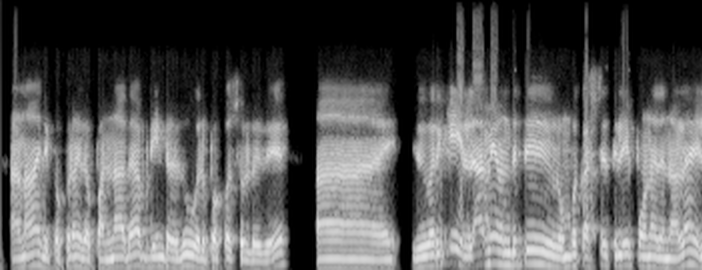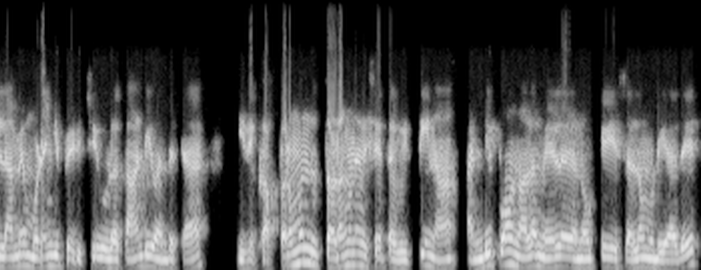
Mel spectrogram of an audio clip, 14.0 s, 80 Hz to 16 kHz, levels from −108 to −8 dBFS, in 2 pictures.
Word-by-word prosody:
ஆனா - - 0
இதுக்கப்பறம் - - -1
இதை - - 0
பண்ணாத." 130 +3 0
அப்படின்றது 135 0 0
ஒரு 120 - -1
பக்கம் - - -4
சொல்லுது. 110 -1 0 0.5
"அ - - 0 0.9
இது 130 +2 +1
வரைக்கும் 155 +5 +2
எல்லாமே 155 +6 +3
வந்துட்டு 160 +2 +1 0.3
ரொம்ப 135 +3 -1
கஷ்டத்திலே 145 +2 0
போனதுனால, 130 -2 +1 0.2
எல்லாமே 130 +3 +1
முடங்கி 145 +3 +1
போயிடுச்சு. - - -2
இவ்வளோ 120 -1 +1
தாண்டி 140 +4 +1
வந்துட்ட. 115 - -2 0.5
இதுக்கப்புறமும் 150 - -1
இந்த 165 - 0
தொடங்கின 150 +6 +2
விஷயத்தை 130 -2 -1
விட்டீனா, 135 +2 0 0.3
கண்டிப்பா 145 +10 -1
உன்னால 145 -2 +1
மேல 130 +2 +2 0.2
நோக்கி 120 +3 -1 0.2
செல்ல 115 +2 +1
முடியாது. 110 -2 +1
130 Hz, 140 wpm, -22 LUFS, 120-150 Hz, 0.9 s, எல்லாமே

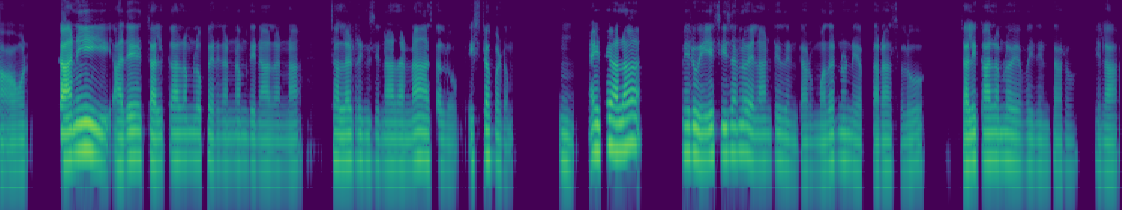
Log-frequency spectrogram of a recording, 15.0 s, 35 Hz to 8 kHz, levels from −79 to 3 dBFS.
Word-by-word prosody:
అవును. 105 +1 -5 0.4
కానీ, 140 +6 +9 0.5
అదే 125 +3 +3 0.2
చలికాలంలో 125 +2 -1
పెరుగన్నం 115 0 -6
తినాలన్నా, 105 -1 -6 0.5
చల్ల 120 -1 +1
డ్రింక్స్ 115 -2 -6
తినాలన్నా 110 +1 -2
అసలు 110 -4 -9 0.3
ఇష్టపడం. 120 -5 -3 0.7
హ్మ్. 115 -3 -3 0.3
అయితే 160 +4 +3
అలా 170 +3 +6 0.7
మీరు 150 -1 +4 0.2
ఏ - - +4
సీజన్‌లో 150 +1 +1
ఎలాంటివి 120 0 -5
తింటారు? 100 -1 -8
మొదటి 120 +4 -3
నుండి 120 -2 -4
చెప్తారా? 100 +1 -6
అసలు 105 +1 -9 0.7
చలికాలంలో 125 +1 +2
ఏవేవి 110 0 -8
తింటారు? 100 0 -10 0.4
ఇలా? 100 -1 -4
115 Hz, 110 wpm, -25 LUFS, 105-125 Hz, 0.7 s, కానీ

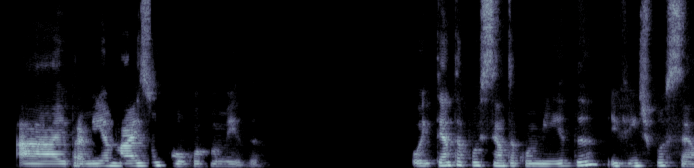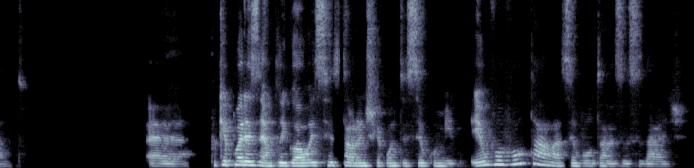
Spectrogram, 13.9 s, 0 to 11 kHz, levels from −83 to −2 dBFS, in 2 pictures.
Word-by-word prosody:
Ai, 155 -1 0
pra 160 -1 -5
mim 160 +1 -5
é 170 - -4
mais 170 +1 0
um 200 0 -5
pouco, 155 -3 -10
a 155 - -17
comida. 145 - -15 1.5
80% 190 +1 -3
a - - -9
comida 170 +8 -5
e 175 - -6
20%. 175 -2 -7 1.3
É. 160 -2 -1 0.3
Porque, 240 - +3
por 245 0 +7
exemplo, 190 -5 +7
igual 180 0 +6
esse 195 +1 +3
restaurante 185 -2 +2
que 180 - -3
aconteceu 180 0 0
comigo. 170 -2 -4
Eu 225 +6 +3
vou 265 0 +4
voltar 285 -2 +1
lá, 180 -1 0
se 180 +1 -4
eu 175 - +1
voltar 170 0 -5
nessa 160 0 -6
cidade. 155 -2 -8
175 Hz, 145 wpm, -24 LUFS, 160-190 Hz, 1.5 s, por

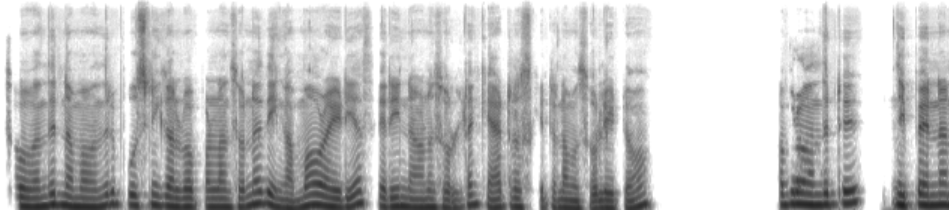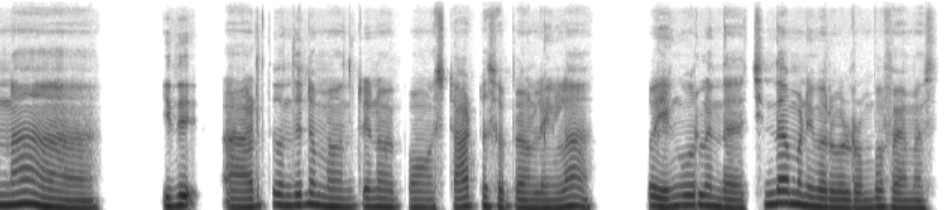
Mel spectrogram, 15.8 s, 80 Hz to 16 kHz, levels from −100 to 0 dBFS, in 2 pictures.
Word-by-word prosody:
So - - -34 0.2
வந்துட்டு 175 +4 +2
நம்ம 150 -2 +3
வந்துட்டு 175 +6 -1
பூசணிக்கா 170 -1 -1
அல்வா 150 0 +1
பண்லாம்னு 145 0 -1
சொன்னது 190 +5 0
எங்க 135 -2 -1
அம்மாவோட 170 +5 +2
ஐடியா. 150 +7 -1
சரி 150 0 0
நானும் 135 0 0
சொல்லிட்டேன். 135 +8 -4
கேட்டரர்ஸ் 140 +1 -3
கிட்ட - - -8
நம்ம 125 -2 0
சொல்லிட்டோம். 125 +6 -1 1.1
அப்புறம் 190 +1 +3
வந்துட்டு 185 +3 +1 0.5
இப்ப 175 +3 -4
என்னன்னா 180 +1 +4 1.2
இது 165 +2 +4 0.5
அடுத்து 160 +5 -3
வந்து 170 +1 +2
நம்ம 175 -3 +2
வந்துட்டு 145 +1 -3
என்ன 145 0 +1
வப்போம்? 135 -1 -4
ஸ்டார்ட்டர்ஸ் 155 +3 -3
வப்போம் 135 -2 -1
இல்லீங்களா? 130 +5 +1 0.6
சோ 165 - -3
எங்க 160 +3 0
ஊர்ல 175 -1 +1
இந்தச் 135 -3 0
சிந்தாமணி 190 -2 +2
வறுவல் 135 -2 +1
ரொம்ப 130 +3 0
ஃபேமஸ் 125 -2 -1
150 Hz, 150 wpm, -23 LUFS, 135-175 Hz, 1.2 s, என்னன்னா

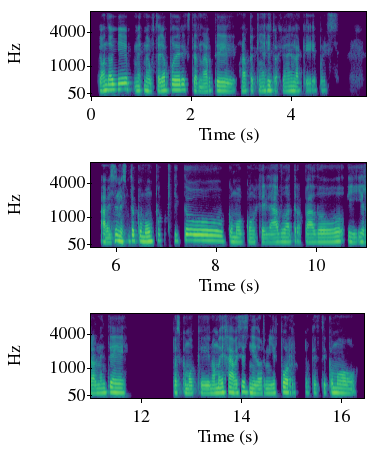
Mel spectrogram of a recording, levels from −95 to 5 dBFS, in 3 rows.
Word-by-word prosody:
¿Qué 120 - -3
onda? 145 +3 +2
Oye, 165 +2 +3
me 125 +1 -4
me 130 -3 0
gustaría 115 +4 -1
poder 145 0 +4
externarte 120 -3 -2
una 115 +2 -5
pequeña 120 0 -7
situación 130 -4 -4
en 125 +1 -1
la 115 0 -4
que, 130 - -10
pues, 135 +1 -19 0.7
a 115 - +1
veces 110 +9 +1
me 135 - +6
siento 140 +3 -1
como 135 -4 +3
un 135 +1 +5
poquito 155 -2 +3
como 115 -2 -2
congelado, 110 +1 -3
atrapado 115 +1 -1
y 115 -1 -5
y - - +1
realmente, 125 - +1 0.9
pues 115 0 -3
como 110 -2 -3
que 110 -1 0
no 115 +1 0
me 120 +1 +3
deja 135 +1 +3
a - - +5
veces 130 +3 0
ni 120 -3 +2
dormir 115 +2 -2
por 130 -2 +3 0.2
porque 130 -3 -10
estoy 115 0 -10
como 120 -3 -1
125 Hz, 155 wpm, -24 LUFS, 115-135 Hz, 0.9 s, me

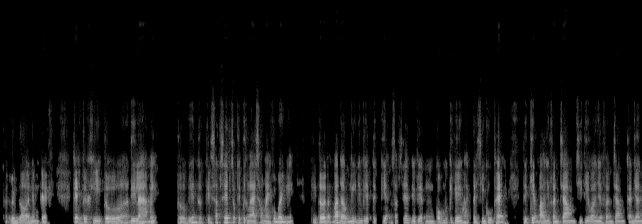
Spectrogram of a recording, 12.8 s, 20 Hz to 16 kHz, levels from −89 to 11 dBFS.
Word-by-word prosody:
Đúng 120 -1 +1
rồi, 130 -2 +1
nhưng 135 +1 0
mà 130 - -5
kể - - +4 0.5
kể - - +6
từ 100 - +1
khi 135 +6 -2
tớ - - +4 0.4
đi 140 0 +3
làm 115 -5 +6
ấy, 125 +4 +1 0.4
tớ 110 - -1
biết 140 +8 0
được 150 - -4
cái 115 - -6
sắp 150 +5 -3
xếp 160 +1 +5
cho - - -5
cái - - -3
tương 140 -1 -2
lai 135 -1 +4
sau 130 - -6
này 120 -2 +1
của - - -1
mình 105 -1 +4
ấy, 105 - -3 0.4
thì - - -3
tớ 105 +1 +7
đã - - -1
bắt 150 - +5
đầu 120 -3 +4
nghĩ 125 +3 0
đến 145 - -5
việc 135 -2 -2
tiết 140 - -4
kiệm, 145 - -2
sắp 140 - -6
xếp 150 0 -1
cái 130 -1 -2
việc, 130 -2 -2
ừm, 115 -1 -4
có 115 - +1
một 140 +4 -6
cái - - -7
kế 125 0 +4
hoạch 145 +2 -3
tài 110 - -3
chính 115 +1 -2
cụ 80 -8 -2
thể, 100 - +6 0.4
tiết 140 0 -3
kiệm 160 - +2
bao 125 0 +3
nhiêu 135 +1 -2
phần 110 -2 +2
trăm, 135 +2 +3
chi 130 +3 -6
tiêu 135 -1 -2
bao 130 0 0
nhiêu 130 -1 0
phần 115 -1 -3
trăm, 130 +2 0
cá - - -3
nhân. 130 +2 0
130 Hz, 305 wpm, -26 LUFS, 115-135 Hz, 0.5 s, tớ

